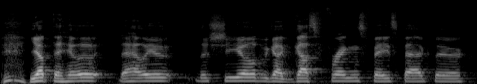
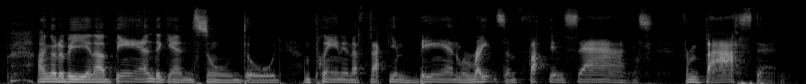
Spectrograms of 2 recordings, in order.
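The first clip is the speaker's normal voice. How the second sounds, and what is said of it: Put-on Boston accent. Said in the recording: “That's how my stepfather talks. That's the Boston accent. ... I'll put it on sometimes.”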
